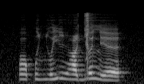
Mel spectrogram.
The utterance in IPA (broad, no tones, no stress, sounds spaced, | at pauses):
ɔ p ʊ ʎ ʊ j i ɦ ɑ ɟ ʌ lʲ ɛ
